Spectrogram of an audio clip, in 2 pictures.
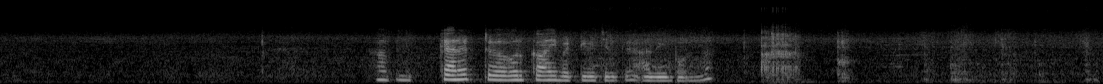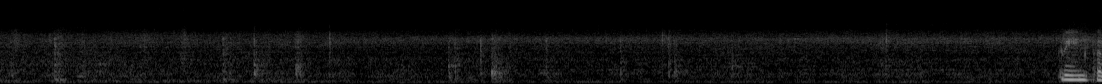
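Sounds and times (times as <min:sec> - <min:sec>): food sizzling in a pan: 0:00.0 - 0:22.0
spatula scraping and tapping pan: 0:07.5 - 0:14.6, 0:15.4 - 0:16.6.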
